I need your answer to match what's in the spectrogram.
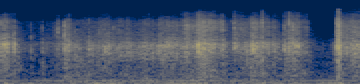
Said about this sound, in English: And I cannot cut this paper to save my life. There we go.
